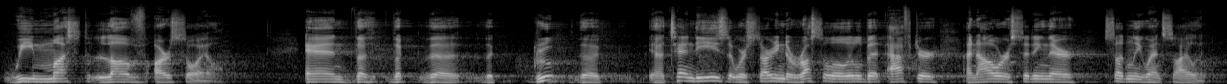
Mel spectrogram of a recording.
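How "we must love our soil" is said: put-on heavy Spanish accent, very slow and deliberate. Retelling a farmer's closing statement: Carlos's strong Spanish accent. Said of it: "in his very strong Spanish accent".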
